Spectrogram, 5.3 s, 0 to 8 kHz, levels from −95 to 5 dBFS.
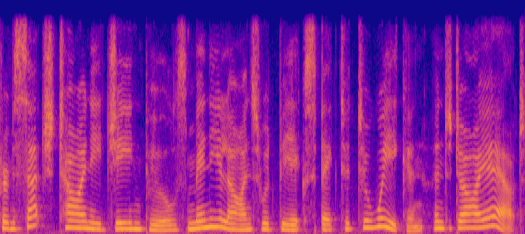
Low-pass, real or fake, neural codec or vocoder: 7.2 kHz; real; none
